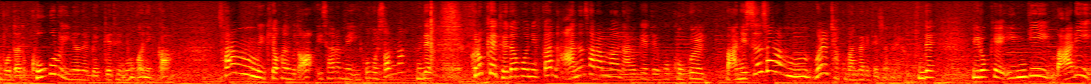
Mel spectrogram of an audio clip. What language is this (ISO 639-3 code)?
kor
